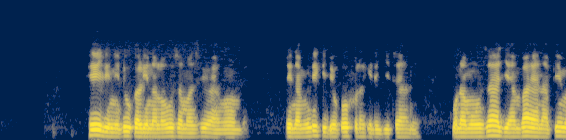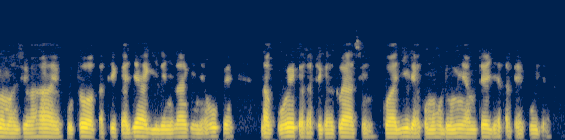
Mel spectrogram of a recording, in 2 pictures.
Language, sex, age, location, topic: Swahili, male, 25-35, Dar es Salaam, finance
